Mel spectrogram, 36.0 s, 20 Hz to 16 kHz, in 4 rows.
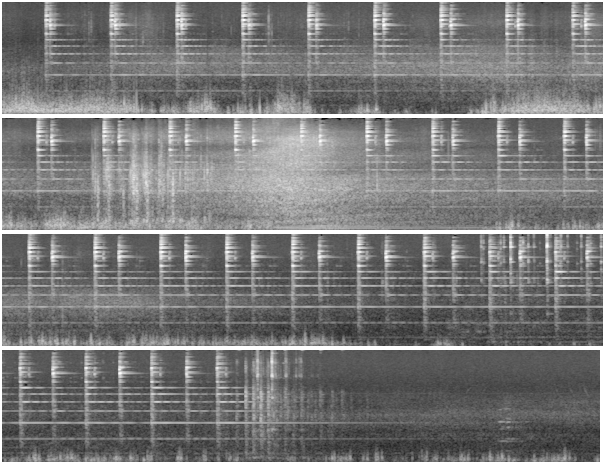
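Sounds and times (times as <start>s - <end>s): level crossing warning bells: 0.5s - 34.6s
passing car engine: 7.0s - 19.5s.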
